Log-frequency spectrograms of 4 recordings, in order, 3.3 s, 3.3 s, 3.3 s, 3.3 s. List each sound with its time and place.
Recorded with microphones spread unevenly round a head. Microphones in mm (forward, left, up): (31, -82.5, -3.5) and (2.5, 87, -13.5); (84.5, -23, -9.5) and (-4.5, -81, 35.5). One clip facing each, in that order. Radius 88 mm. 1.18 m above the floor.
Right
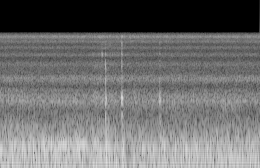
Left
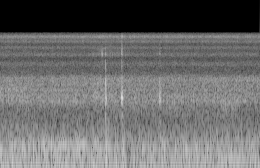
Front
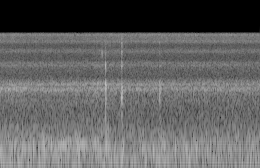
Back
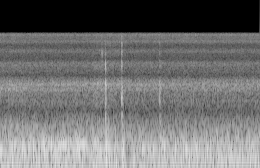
0.0 s an engine running: 155° right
